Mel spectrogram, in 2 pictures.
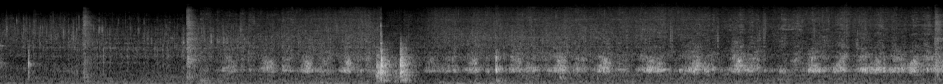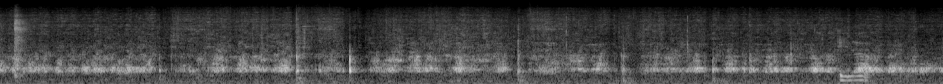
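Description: Flour being stirred into a pan while making lasagne, a steady rasping scrape with a soft sizzle underneath, continuous at moderate level through most of the stretch.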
